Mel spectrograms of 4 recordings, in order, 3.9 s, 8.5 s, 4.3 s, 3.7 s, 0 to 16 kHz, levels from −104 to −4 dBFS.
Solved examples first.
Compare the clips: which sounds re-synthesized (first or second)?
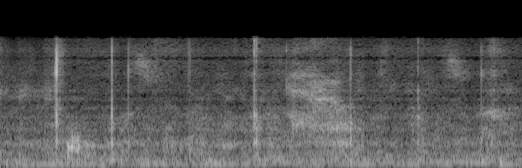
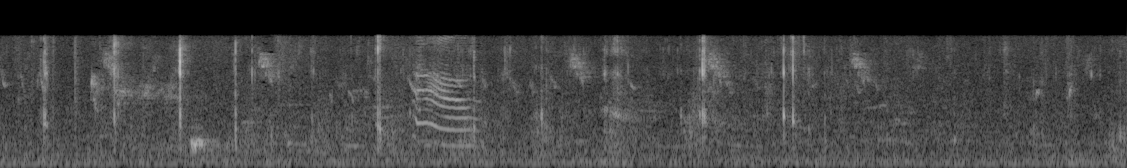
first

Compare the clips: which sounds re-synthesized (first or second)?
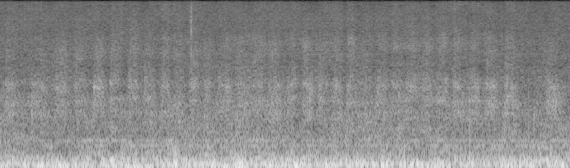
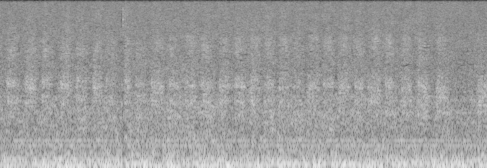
first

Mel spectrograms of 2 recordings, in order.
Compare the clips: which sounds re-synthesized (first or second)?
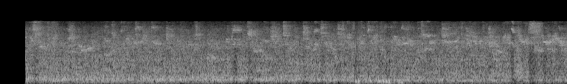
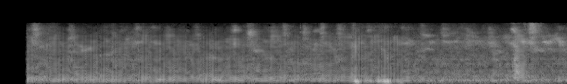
second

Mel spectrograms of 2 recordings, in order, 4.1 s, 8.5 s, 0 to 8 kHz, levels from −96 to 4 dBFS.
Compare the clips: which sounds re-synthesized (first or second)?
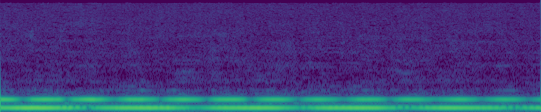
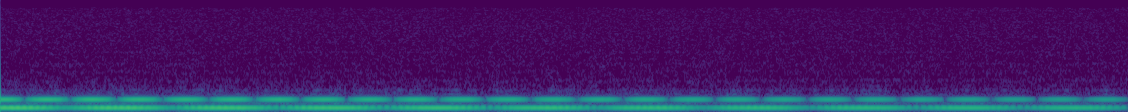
first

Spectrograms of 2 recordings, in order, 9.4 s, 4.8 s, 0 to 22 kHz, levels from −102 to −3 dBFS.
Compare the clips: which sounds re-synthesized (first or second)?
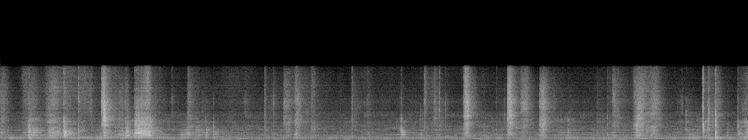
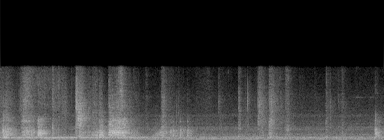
first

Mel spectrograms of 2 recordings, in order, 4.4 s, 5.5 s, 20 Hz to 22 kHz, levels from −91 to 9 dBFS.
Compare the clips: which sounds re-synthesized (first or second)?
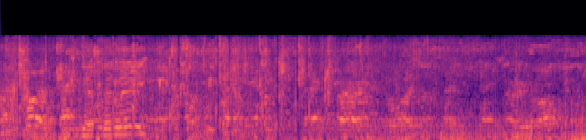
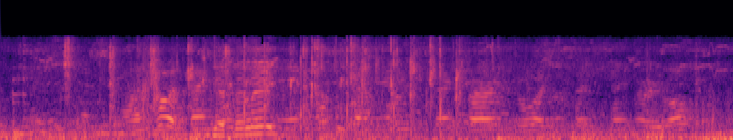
first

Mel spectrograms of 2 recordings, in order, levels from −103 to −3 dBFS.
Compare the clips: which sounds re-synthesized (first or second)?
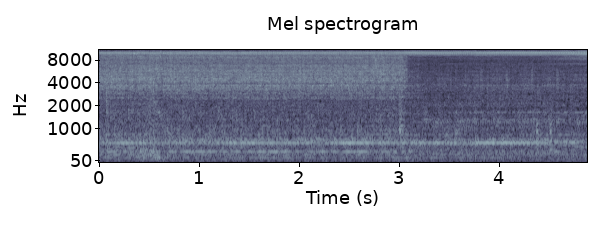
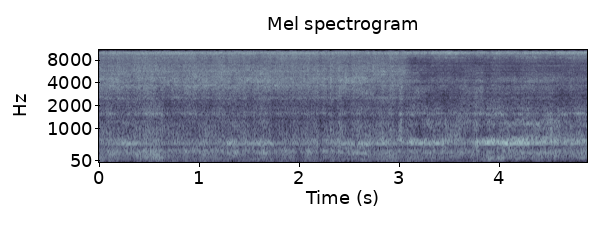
second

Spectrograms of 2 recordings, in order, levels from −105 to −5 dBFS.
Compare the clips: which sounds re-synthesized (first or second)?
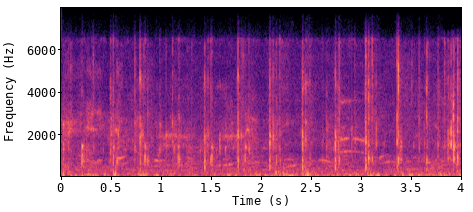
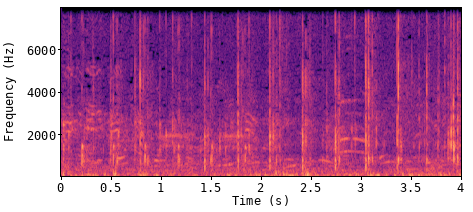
first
